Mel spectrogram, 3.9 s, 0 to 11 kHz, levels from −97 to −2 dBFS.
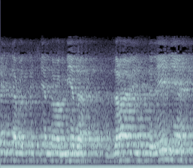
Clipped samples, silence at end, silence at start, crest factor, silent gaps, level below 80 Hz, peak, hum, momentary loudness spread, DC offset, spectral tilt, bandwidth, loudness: under 0.1%; 0 s; 0 s; 14 dB; none; -60 dBFS; -8 dBFS; none; 6 LU; 4%; -10 dB/octave; 5.2 kHz; -20 LUFS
